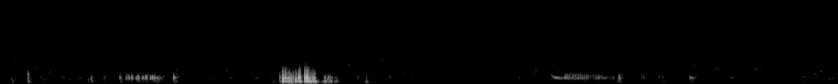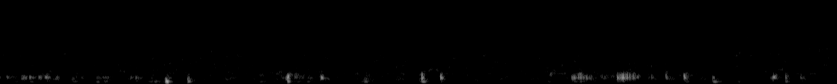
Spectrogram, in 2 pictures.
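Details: Fit male eating: soft, low gurgling rumbles and bubbly clicks from the belly coming and going in a quiet room; ordinary stomach growling (borborygmi) during eating.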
